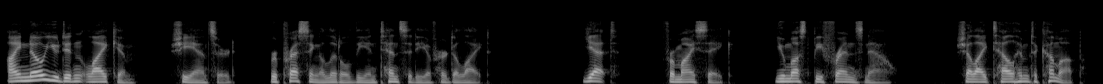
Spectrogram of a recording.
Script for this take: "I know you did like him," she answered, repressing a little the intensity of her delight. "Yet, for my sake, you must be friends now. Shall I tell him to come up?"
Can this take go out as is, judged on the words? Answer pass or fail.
fail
